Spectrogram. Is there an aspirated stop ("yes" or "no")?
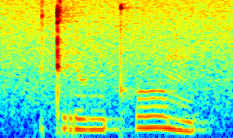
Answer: yes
